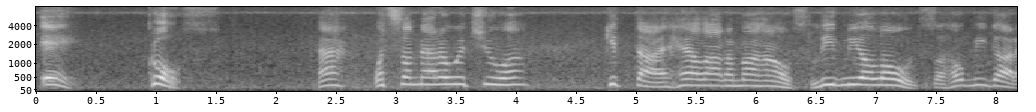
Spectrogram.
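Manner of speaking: loud, high-pitched telling-off; retold yelling. Uncle orders the ghost out of his house, mock furious yell. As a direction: yell it like chasing off a pest. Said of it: "I went, yell at him".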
